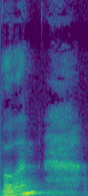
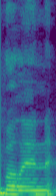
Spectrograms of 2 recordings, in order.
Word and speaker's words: Wohlen: We went to Wohlen, I believe it would be pronounced in German, Wohlen.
